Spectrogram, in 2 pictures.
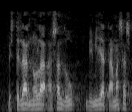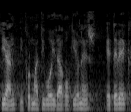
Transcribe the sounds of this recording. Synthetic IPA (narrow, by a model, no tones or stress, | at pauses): be̞st̪e̞lano̞laʔasald̪u | bimiʎat̪aːmasaspianiɱfo̞ɾmat̪iβ̞oajðaɣ̞o̞kio̞ne̞s | e̞t̪e̞βe̞k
